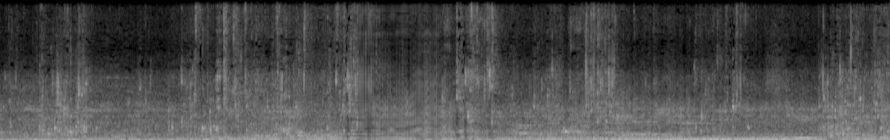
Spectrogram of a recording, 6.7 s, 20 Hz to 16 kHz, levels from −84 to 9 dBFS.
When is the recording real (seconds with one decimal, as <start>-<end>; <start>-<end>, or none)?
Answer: 0.0-2.7; 3.3-6.7

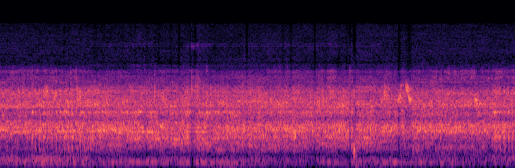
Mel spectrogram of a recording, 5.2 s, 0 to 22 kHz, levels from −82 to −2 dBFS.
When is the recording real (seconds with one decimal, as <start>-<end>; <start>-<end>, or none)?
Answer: 0.0-0.9; 4.0-5.2

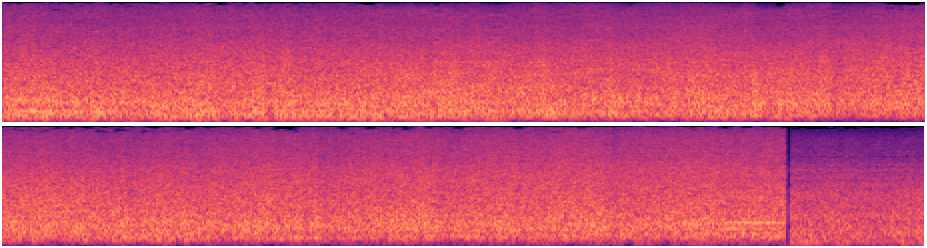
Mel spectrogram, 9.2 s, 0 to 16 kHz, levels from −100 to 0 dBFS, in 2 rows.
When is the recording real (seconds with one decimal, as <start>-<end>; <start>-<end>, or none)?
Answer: 0.0-1.9; 4.4-9.2

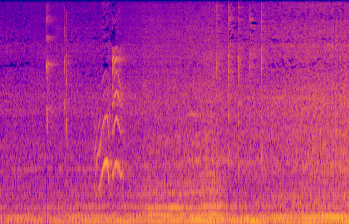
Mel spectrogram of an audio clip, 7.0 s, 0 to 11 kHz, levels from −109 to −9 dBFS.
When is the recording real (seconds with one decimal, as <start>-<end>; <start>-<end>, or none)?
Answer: 0.0-0.6; 1.3-2.3; 3.6-7.0

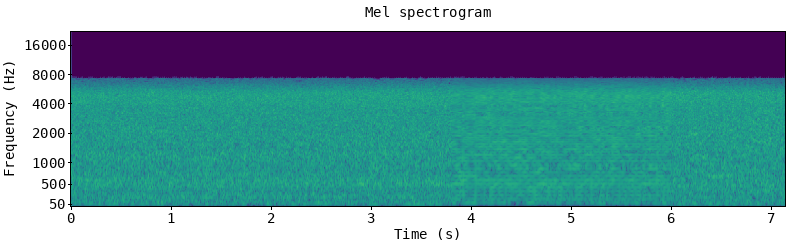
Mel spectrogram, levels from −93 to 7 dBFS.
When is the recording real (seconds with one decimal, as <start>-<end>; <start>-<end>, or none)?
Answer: 0.0-3.8; 6.0-7.1

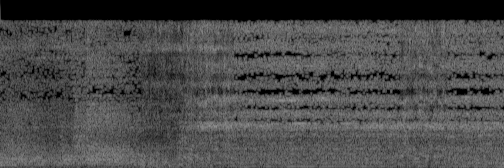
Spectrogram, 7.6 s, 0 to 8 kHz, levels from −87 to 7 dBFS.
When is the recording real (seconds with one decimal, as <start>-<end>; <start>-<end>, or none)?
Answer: 0.0-2.1; 3.5-6.0; 6.7-7.6

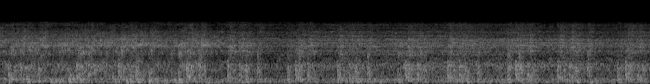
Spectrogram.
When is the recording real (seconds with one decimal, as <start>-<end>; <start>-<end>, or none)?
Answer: 2.2-6.5

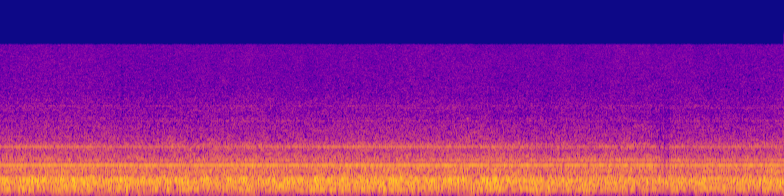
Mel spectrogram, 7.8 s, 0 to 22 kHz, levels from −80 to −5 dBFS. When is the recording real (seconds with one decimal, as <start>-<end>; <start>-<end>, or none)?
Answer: 0.0-1.9; 3.3-4.5; 7.1-7.8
